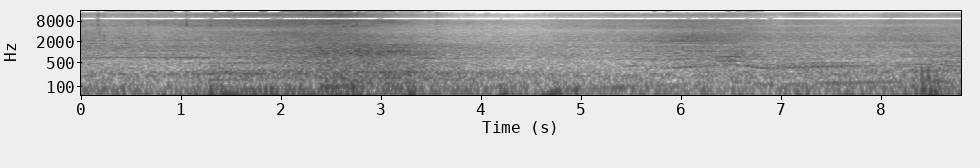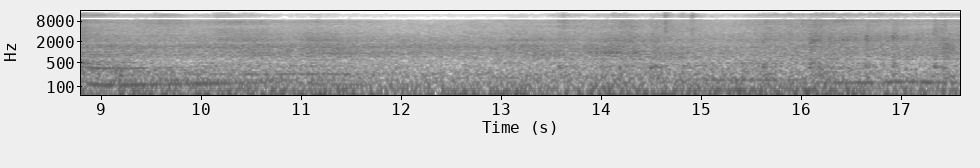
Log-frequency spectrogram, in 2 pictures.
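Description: A car engine hums low as the car rolls slowly along.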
